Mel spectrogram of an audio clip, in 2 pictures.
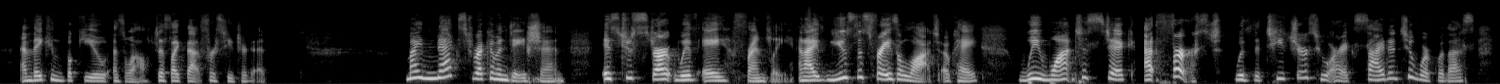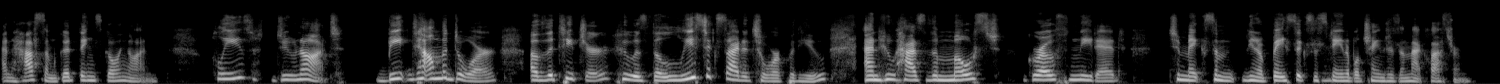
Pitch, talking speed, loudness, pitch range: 195 Hz, 180 wpm, -21 LUFS, 160-235 Hz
